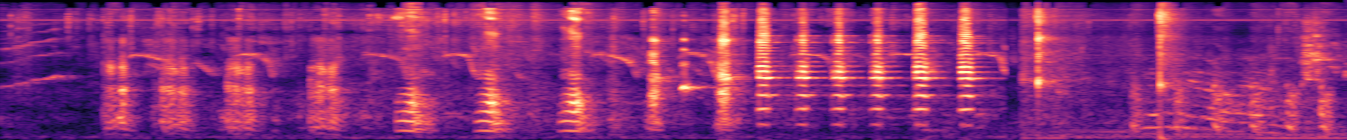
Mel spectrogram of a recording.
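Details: Talkative young Javan myna chattering: harsh, busy notes give way to a fast, even burst of sharp clicking notes, then rougher calls, with a low rumble behind.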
